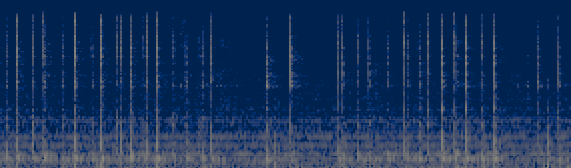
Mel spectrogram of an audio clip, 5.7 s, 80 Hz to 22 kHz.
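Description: A French press is tapped in a quick, uneven series of light, sharp taps. Each tap is a crisp click with a faint tone around 300 Hz that dies away almost at once, with a short pause in the middle before the tapping resumes.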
